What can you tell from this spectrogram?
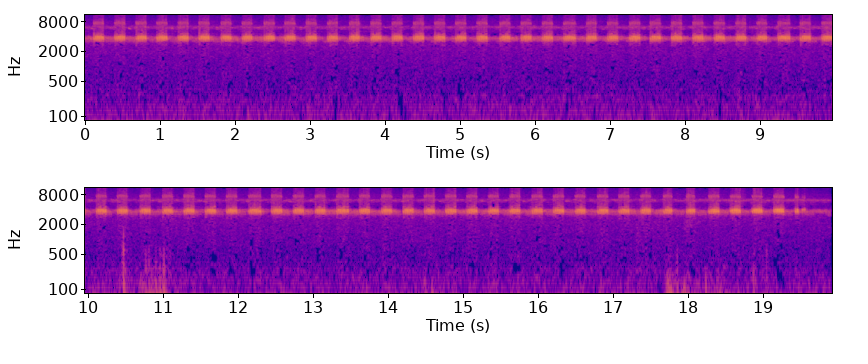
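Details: On an autumn night, a bell cricket calls with evenly spaced, high tinkling pulses, roughly three or four per second, in a long unbroken train; a few faint low thuds appear near the middle and end.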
